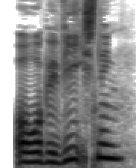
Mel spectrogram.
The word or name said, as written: overbevisning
